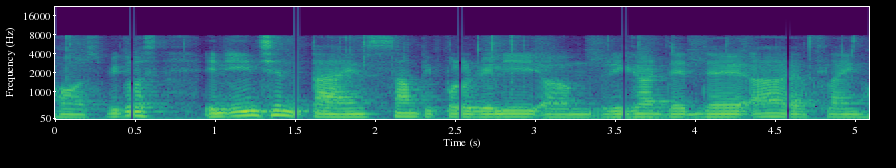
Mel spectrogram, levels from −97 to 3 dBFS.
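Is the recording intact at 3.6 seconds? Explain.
No, a gap between chunks falls at 3.55 to 3.57 s: about 25 ms of silence inserted at a 1-second chunk join, heard as a brief hard-edged hole.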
